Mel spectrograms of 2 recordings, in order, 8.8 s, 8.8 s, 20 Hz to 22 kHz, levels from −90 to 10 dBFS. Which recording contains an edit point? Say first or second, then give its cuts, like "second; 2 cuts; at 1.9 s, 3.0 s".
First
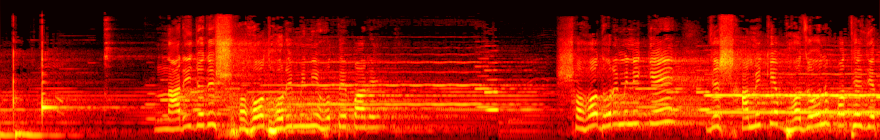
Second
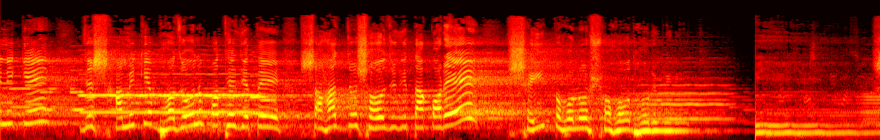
second; 1 cut; at 7.5 s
